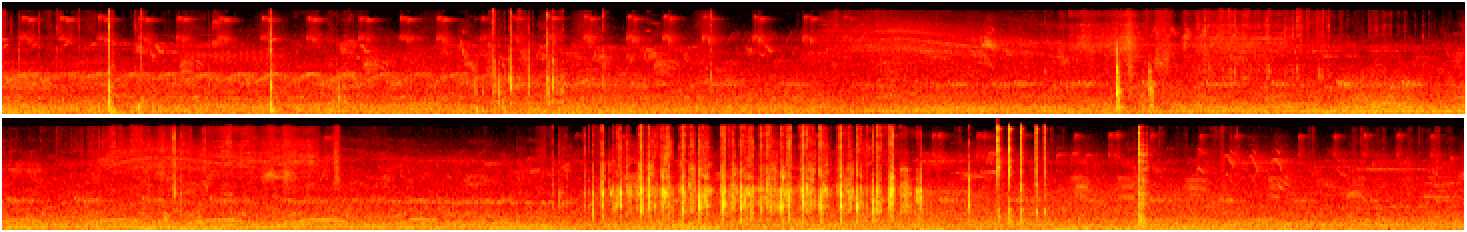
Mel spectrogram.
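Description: Birds calling against a steady background hiss, with a burst of rapid chattering calls about two-thirds of the way through. A few sharp clicks come in the first seconds.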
